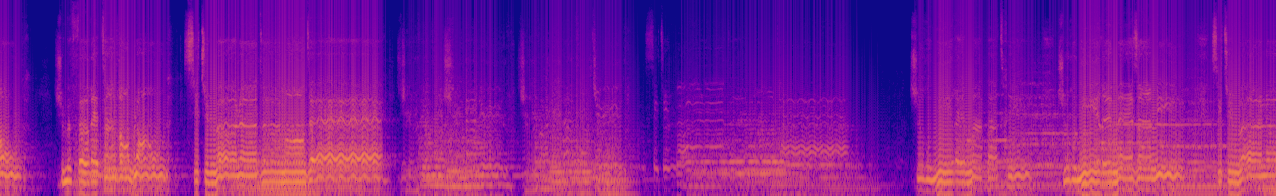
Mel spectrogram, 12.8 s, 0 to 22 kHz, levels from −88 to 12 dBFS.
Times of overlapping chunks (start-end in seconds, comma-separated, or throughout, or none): none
